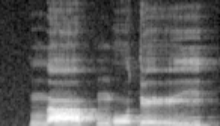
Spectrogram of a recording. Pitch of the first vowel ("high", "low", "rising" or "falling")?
low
